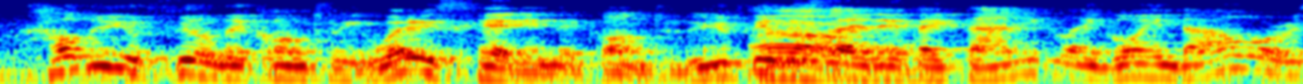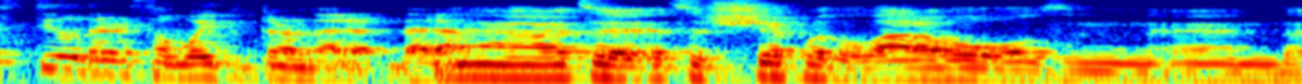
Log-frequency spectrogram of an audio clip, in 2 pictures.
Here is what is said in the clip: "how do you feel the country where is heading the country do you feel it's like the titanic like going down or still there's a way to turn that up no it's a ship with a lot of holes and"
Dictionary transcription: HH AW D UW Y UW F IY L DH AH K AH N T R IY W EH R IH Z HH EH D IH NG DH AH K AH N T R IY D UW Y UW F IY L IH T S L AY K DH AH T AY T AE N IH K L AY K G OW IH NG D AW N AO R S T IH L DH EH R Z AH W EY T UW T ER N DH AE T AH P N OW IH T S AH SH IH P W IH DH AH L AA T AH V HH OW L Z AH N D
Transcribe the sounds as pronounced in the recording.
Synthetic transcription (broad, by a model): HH AW D UW Y UW F IY L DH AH K AH N T R IY W EH R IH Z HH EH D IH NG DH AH K AH N T R IY D UW Y UW F IY L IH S L AY K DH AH T AY T AE N IH K L AY K G OW IH NG D AW N AO R S T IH L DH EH R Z AH W EY T UW T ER N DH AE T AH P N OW IH T S AH SH IH P W IH DH AH L AA T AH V HH OW L Z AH N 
